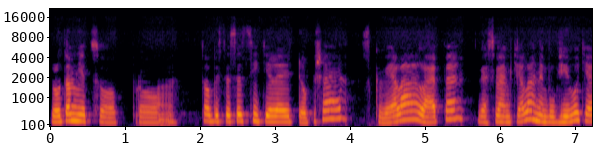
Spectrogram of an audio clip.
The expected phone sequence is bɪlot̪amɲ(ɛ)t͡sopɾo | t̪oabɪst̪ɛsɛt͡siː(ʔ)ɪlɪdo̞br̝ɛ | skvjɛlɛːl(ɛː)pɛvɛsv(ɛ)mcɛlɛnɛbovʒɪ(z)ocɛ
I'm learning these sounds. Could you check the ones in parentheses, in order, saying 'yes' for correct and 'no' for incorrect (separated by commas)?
yes, no, yes, no, no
